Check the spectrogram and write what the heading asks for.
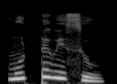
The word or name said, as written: ಮಡಿವಾಸು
